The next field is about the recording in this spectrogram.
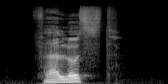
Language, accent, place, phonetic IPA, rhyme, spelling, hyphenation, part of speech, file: German, Germany, Berlin, [fɛɐ̯ˈlʊst], -ʊst, Verlust, Ver‧lust, noun, De-Verlust.ogg
- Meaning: loss (all senses, except defeat, for which Niederlage is used)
